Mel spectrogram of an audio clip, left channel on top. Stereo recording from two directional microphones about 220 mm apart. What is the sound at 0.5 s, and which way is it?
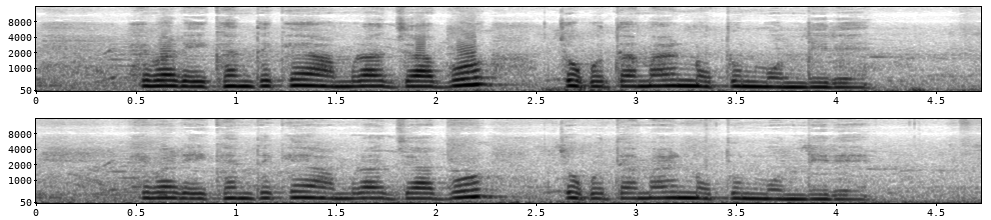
Speech, 25° left (ahead or behind).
